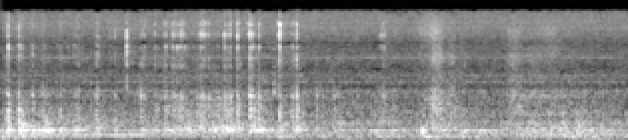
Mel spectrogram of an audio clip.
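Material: Paper.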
